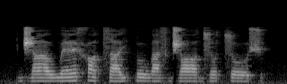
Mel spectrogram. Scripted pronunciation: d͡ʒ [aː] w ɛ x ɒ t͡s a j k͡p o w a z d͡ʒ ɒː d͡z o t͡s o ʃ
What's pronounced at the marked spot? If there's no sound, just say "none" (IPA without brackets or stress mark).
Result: aː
